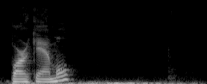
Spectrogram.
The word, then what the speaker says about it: Barkamel: Like, I named him Barkham Ill, or if you pronounce it more correctly, Barkamel.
